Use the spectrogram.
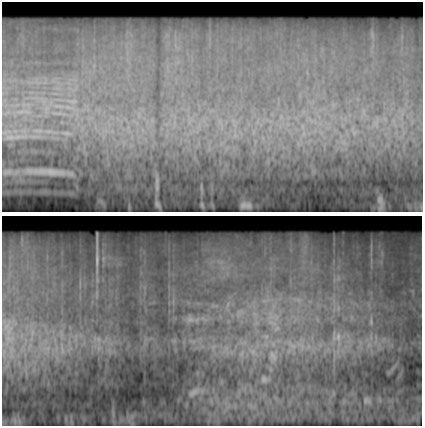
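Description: A crowd applauds steadily and loudly for the whole stretch, a dense wash of clapping that stays even throughout, with a brief high vocal cry near the very beginning.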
